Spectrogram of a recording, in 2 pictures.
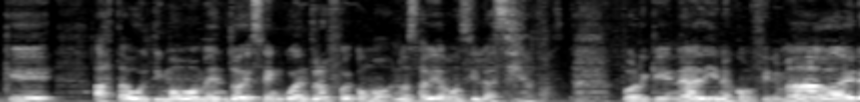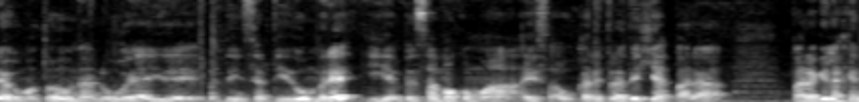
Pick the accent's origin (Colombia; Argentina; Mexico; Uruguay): Argentina; Córdoba; que yo, por ejemplo, que vengo de Córdoba hace muy poco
